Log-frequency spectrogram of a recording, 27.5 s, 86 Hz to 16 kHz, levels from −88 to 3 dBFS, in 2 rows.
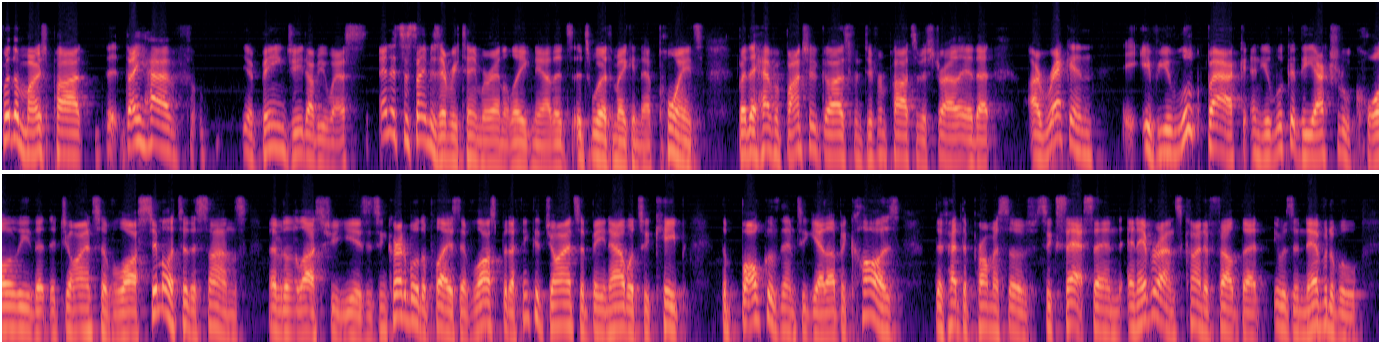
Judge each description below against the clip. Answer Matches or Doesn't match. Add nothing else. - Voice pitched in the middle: Doesn't match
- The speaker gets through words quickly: Matches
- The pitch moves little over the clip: Doesn't match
